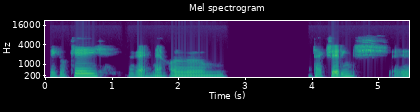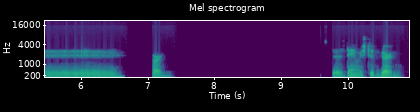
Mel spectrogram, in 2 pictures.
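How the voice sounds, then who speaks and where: A man thinking aloud on a casual livestream as he works, muttering in a halting, absent-minded way. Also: medium pitch. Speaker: livestreamer, hobby game developer. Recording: boxy echo, thin phone-like sound.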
